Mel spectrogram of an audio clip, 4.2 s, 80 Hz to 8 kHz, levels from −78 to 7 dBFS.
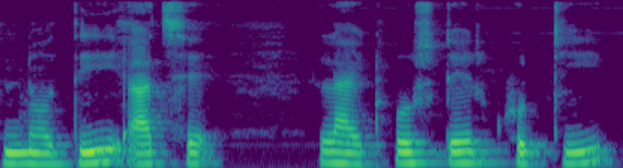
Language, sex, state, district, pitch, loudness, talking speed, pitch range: Bengali, female, Assam, Hailakandi, 140 Hz, -20 LUFS, 70 wpm, 135-150 Hz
